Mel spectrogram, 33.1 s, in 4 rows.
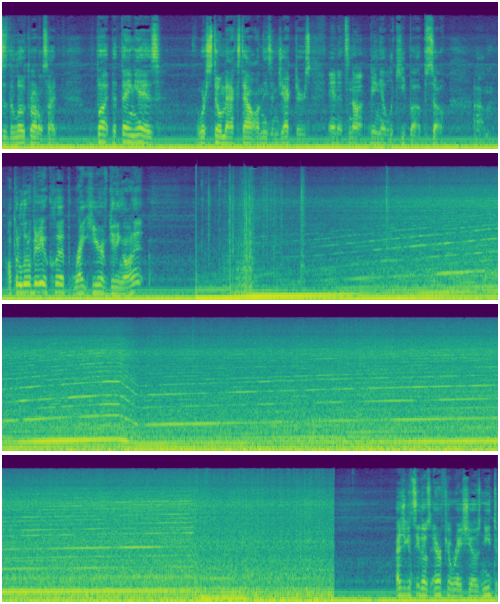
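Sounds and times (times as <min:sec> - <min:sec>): car engine accelerating hard: 0:11.6 - 0:30.4.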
